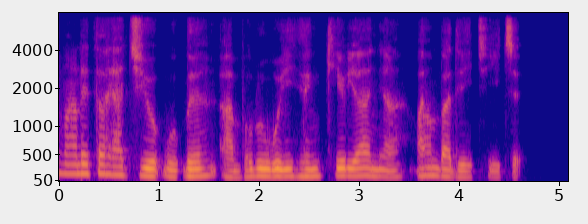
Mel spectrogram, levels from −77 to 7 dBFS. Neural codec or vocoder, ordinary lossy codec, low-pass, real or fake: codec, 16 kHz in and 24 kHz out, 0.6 kbps, FocalCodec, streaming, 2048 codes; none; 7.2 kHz; fake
